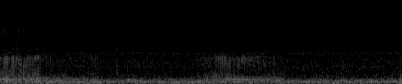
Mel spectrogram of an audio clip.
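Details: One-month-old baby's first snoring while asleep: soft, low rattling breaths repeating through light background hiss; gentle infant snoring.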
